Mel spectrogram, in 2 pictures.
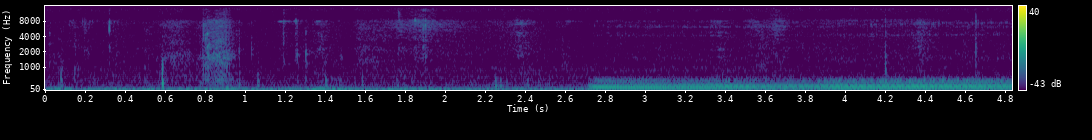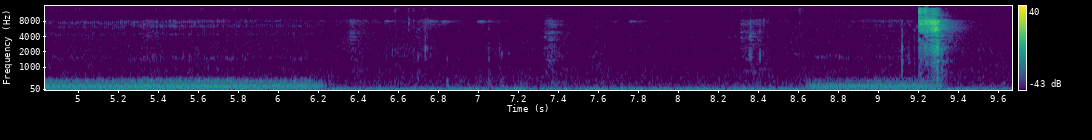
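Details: Domestic cat eating and growling: a quiet start with scattered clicks, then a low, rough, harmonic growl held about three and a half seconds, a pause, and a short second growl ending in a sharp loud click.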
